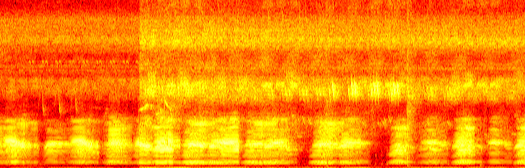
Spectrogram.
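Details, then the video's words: Yellow Indian bullfrog croaking: loud, harmonic, groaning croaks repeated roughly once a second in overlapping bursts. A steady high-pitched insect-like whine runs underneath. "Rare Yellow Frog Wonderful Indian Bullfrog | amazing frog sounds!"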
